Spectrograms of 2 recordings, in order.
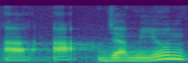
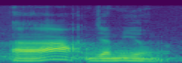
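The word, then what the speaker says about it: a'jamiyyun: Bacanya bukan a jamiyun tapi a jamiyun. A yang pertama jelas dibaca a, yang keduanya enggak jelas. A jamiyun. Kayak digeret gitu ya.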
